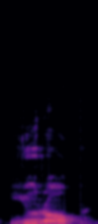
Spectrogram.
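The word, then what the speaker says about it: Europe: आ रहा है और इसको हम क्या पढ़ेंगे यूरोप यूरोप कंट्री का नाम है ना यूरोप अब है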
